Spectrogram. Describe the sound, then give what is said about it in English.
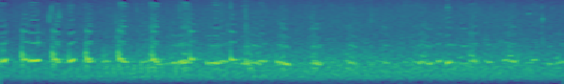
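Crowds of breeding male boreal toads in Glacier National Park call softly to define and defend their turf: rapid chirping, a steady stream of high peeping notes repeating over a wash of rushing water-like background noise. “Crowds of breeding boreal males calling softly to define and defend their turf.”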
